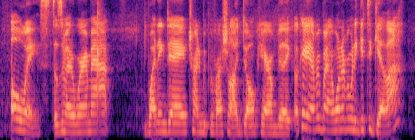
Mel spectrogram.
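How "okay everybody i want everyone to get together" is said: put-on Australian accent, put on for fun. Speaker acting out calling wedding guests together, in an australian accent. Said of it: "I can do a really good Australian accent".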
